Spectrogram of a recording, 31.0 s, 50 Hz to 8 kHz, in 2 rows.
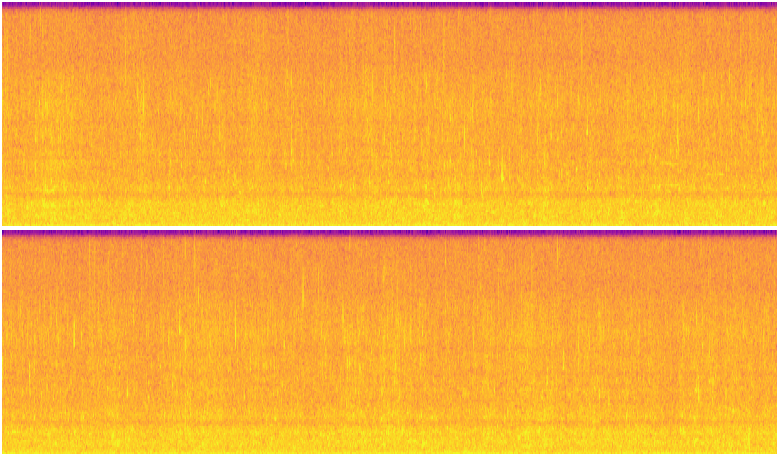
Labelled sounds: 13.3	13.5	killer whale, 2.2 to 2.3 kHz

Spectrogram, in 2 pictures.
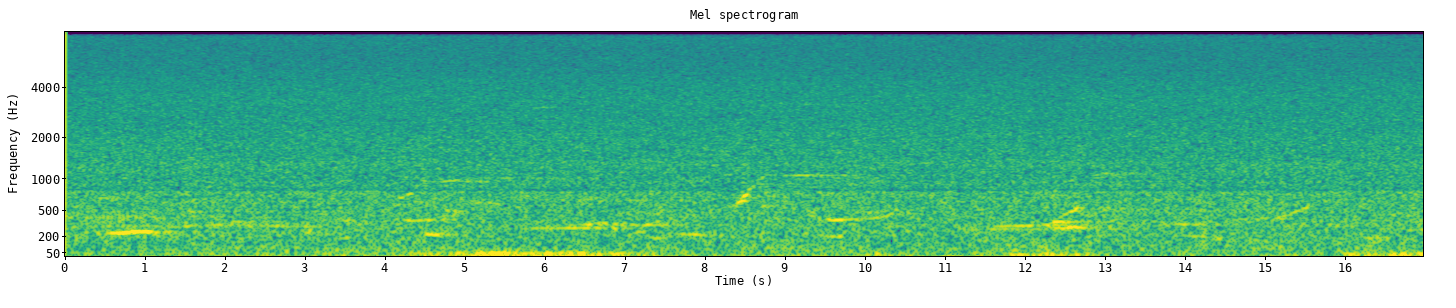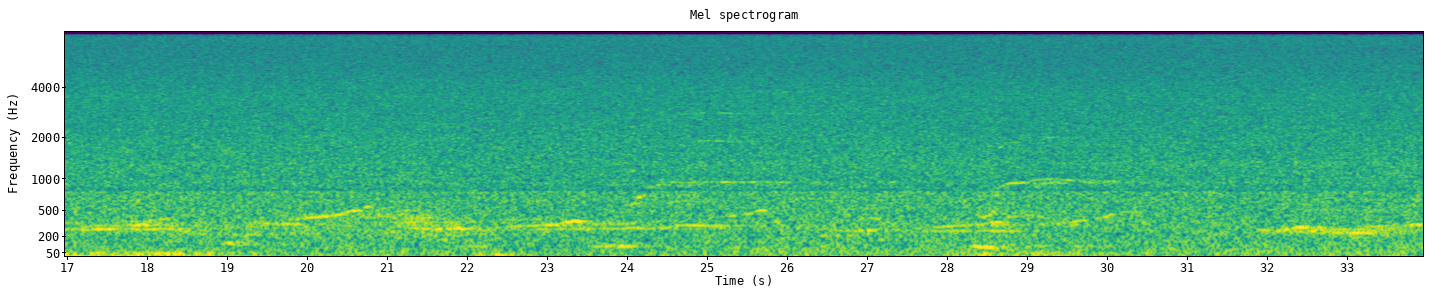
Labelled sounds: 4.7	5.0	humpback whale, 0.90 to 1.0 kHz
9.1	9.3	humpback whale, 1.0 to 1.1 kHz
28.6	29.3	humpback whale, 0.80 to 1.0 kHz

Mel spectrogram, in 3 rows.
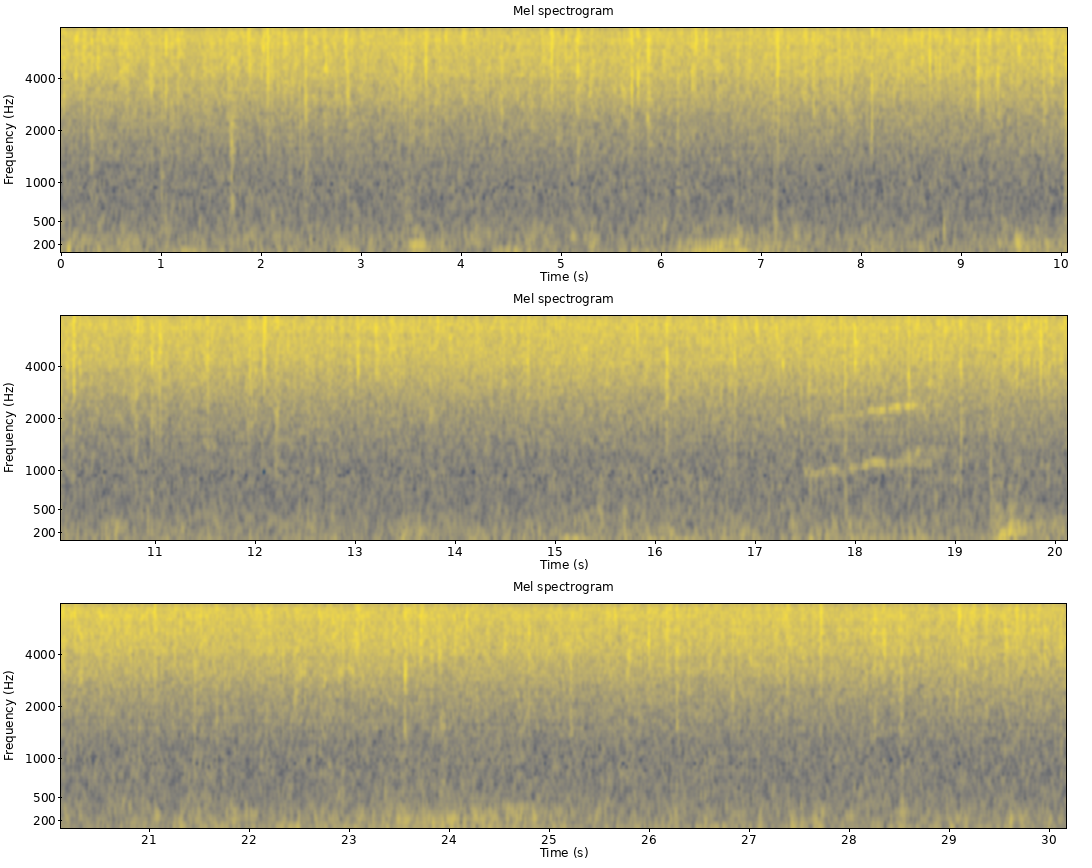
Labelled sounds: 17.5	18.9	humpback whale, 0.91 to 2.5 kHz

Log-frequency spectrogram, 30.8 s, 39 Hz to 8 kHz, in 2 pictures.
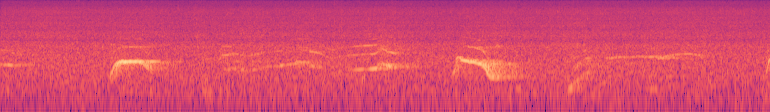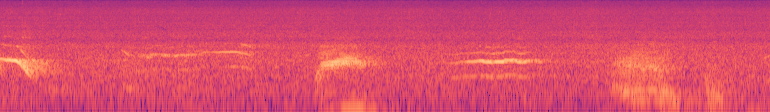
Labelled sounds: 2.5	2.8	humpback whale, 0.81 to 0.94 kHz
7.1	7.6	humpback whale, 0.84 to 1.0 kHz
9.3	9.7	humpback whale, 0.78 to 0.91 kHz

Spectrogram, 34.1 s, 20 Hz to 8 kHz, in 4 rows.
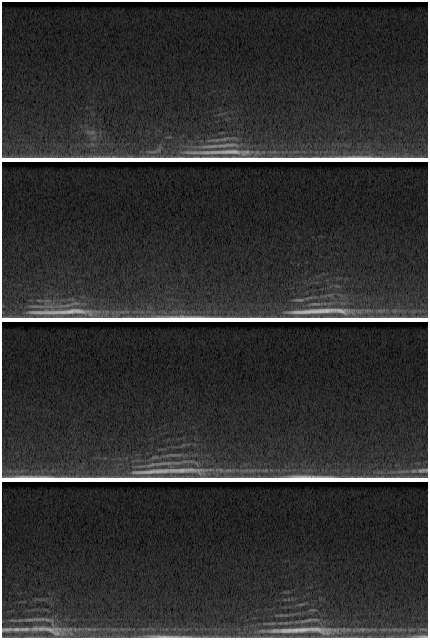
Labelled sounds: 1.6	2.0	humpback whale, 1.2 to 1.4 kHz
4.1	4.7	humpback whale, 0.86 to 2.4 kHz
9.2	10.0	humpback whale, 0.83 to 1.1 kHz
14.2	15.5	humpback whale, 0.80 to 2.4 kHz
18.8	21.0	humpback whale, 0.80 to 2.4 kHz
25.5	26.6	humpback whale, 0.80 to 2.1 kHz
30.8	32.0	humpback whale, 0.80 to 2.5 kHz

